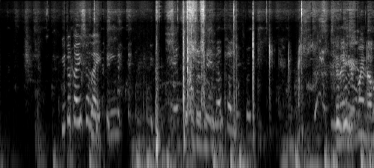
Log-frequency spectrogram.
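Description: Young women talk and laugh excitedly close to a phone microphone.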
